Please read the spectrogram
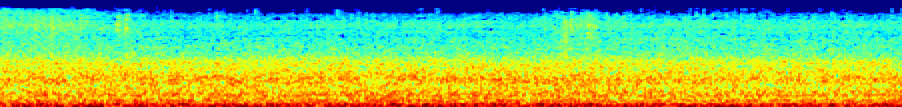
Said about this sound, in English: And this booze coming live from the cockpit of my MG with the roof down. So apologies, it's just a bit noisy.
